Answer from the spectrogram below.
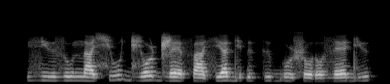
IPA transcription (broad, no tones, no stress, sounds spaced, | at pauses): zʲ ɨ z u n a ɕ u d͡ʑ o ɖ͡ʐ ɛ f a sʲ a dʲ ə ɗ ɨ k ɨ b u ʂ o ɾ o z ɛ dʲ ɨ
